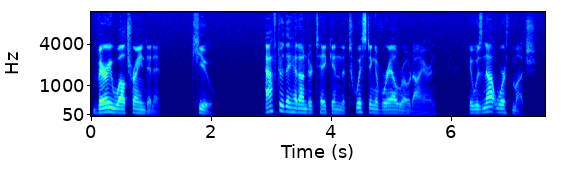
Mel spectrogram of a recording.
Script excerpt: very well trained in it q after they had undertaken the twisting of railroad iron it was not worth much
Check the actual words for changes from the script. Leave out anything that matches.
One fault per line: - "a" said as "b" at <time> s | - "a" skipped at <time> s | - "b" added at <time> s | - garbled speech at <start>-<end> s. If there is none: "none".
none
